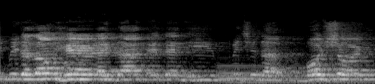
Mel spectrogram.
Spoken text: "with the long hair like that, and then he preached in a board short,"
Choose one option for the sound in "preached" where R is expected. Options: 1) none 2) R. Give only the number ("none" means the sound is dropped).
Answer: 1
